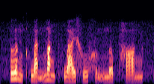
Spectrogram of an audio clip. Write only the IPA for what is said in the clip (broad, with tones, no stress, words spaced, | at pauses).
lɤ˥˩ŋt̪ʰwa̰˨˩nn̪ɑ˥˩ŋ pʰwa˧˥ɪ̯xu˧˥ xʊ̰˨˩ŋn̪ɤ˥ pʰɑ˧˥ŋ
